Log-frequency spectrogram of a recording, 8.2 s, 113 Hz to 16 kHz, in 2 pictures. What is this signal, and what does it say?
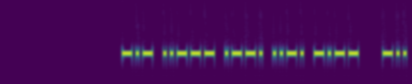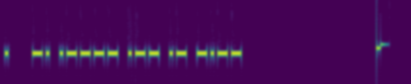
Morse code, heard as a keyed tone, about 34 wpm, 700 Hz. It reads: K2PFY DE N1WAY
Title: USA Callsign DE Callsign 35wpm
